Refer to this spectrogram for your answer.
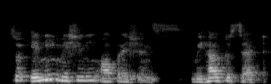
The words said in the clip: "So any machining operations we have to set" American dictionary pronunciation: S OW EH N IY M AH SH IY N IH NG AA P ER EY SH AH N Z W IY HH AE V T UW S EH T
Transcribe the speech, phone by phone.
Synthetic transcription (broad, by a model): S OW EH N IY M AH SH IY N IH NG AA P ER EY SH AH N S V IY HH AE V T UW S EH T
